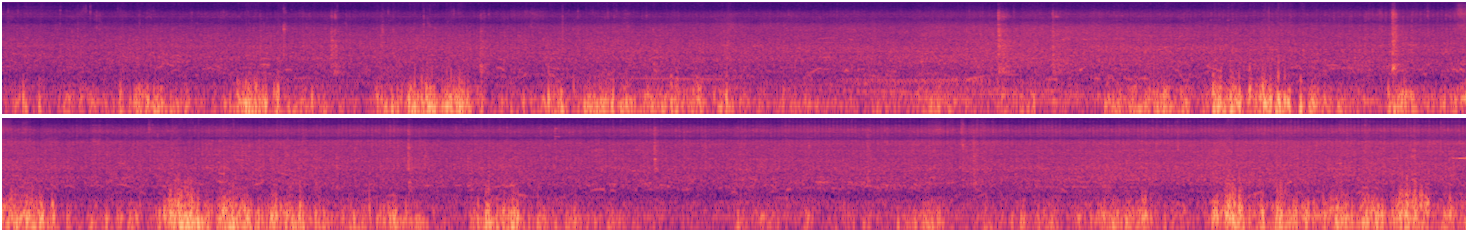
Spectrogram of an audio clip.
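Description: Gusts of wind rumble and buffet outdoors.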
